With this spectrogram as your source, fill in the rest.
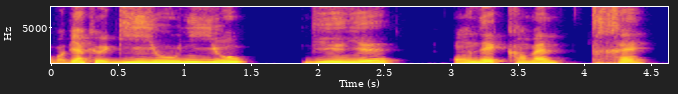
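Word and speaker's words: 牛乳: lait, je devrais dire Giyu Niyu. Giyu Niyu. Parce que le U est allongé. Dans la réalité, quand ça se prononce, c'est Gyunyu. On voit bien que Giyu Niyu, Gyunyu, on est quand même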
